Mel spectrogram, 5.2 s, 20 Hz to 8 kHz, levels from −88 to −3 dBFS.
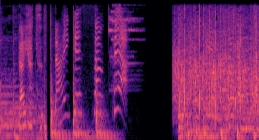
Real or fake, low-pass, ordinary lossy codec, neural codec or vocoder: fake; 7.2 kHz; none; vocoder, 44.1 kHz, 128 mel bands every 256 samples, BigVGAN v2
